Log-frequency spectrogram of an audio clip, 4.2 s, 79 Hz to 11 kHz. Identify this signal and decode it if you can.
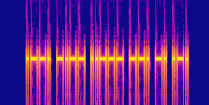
Morse code, heard as a keyed tone, about 27 wpm, 700 Hz. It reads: PY2GNR
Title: DXCC-100 Call Signs - 6 Characters - Repeated 2x - 28wpm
